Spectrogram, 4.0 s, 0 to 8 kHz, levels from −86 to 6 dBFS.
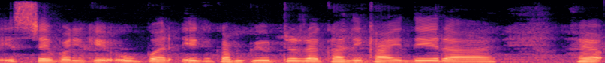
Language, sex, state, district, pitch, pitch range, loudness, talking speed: Hindi, female, Bihar, Supaul, 180 Hz, 170-185 Hz, -13 LUFS, 180 wpm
